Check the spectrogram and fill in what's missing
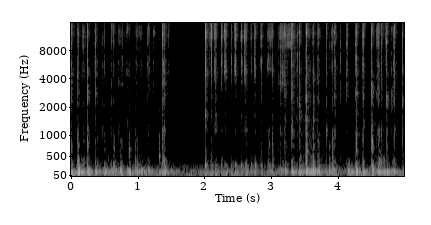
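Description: Long nails tap fast across a thin printed silicone keyboard cover on MacBook Pro laptop keys, making a quick stream of soft, muffled clicks with a low, dull body and little brightness. The tapping pauses briefly around the middle before resuming at the same rapid pace.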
